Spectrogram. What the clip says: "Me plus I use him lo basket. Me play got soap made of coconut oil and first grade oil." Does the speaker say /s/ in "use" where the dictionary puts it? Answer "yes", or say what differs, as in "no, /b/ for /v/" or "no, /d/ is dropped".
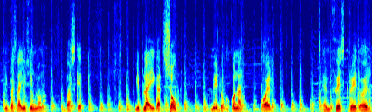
yes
